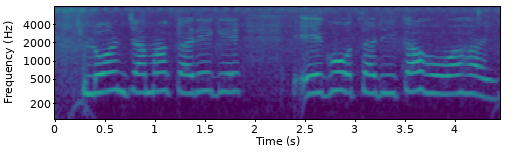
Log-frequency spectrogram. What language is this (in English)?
Magahi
